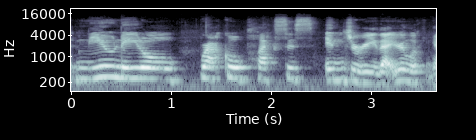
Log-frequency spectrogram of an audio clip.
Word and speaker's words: brachial: So So I think it's called neonatal brarack plexus injury that you're looking at.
